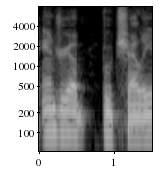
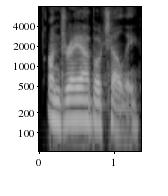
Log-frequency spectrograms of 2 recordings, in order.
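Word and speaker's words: Andrea Bocelli: You know who Andrea Belli is? Andrea Bochelli, the opera singer. Kristen's so much better at pronunciation than I am.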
